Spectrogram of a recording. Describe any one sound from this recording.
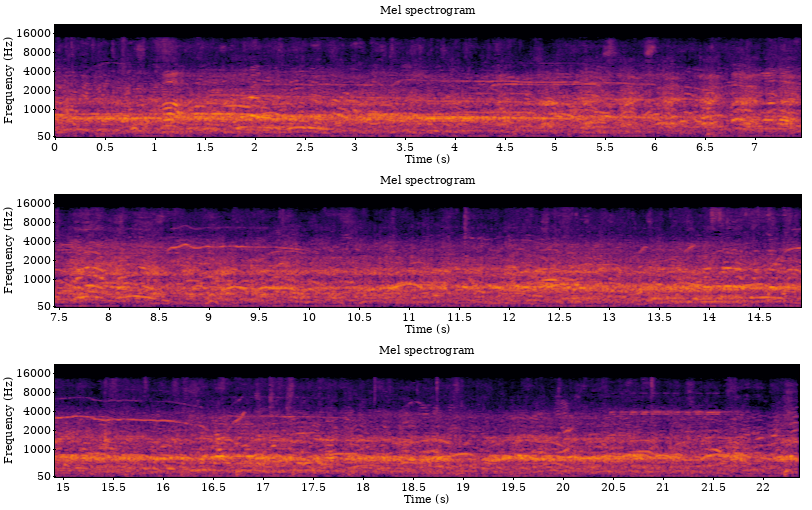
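A football crowd chants and cheers outdoors.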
